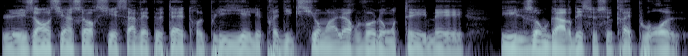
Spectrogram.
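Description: A man reading a fantasy audiobook voices a grave male prophet who muses slowly and hesitantly. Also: on the low side, steady tone, a little mellow, dry recording, clean studio sound, voice pushed down, close to an everyday voice. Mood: musing.

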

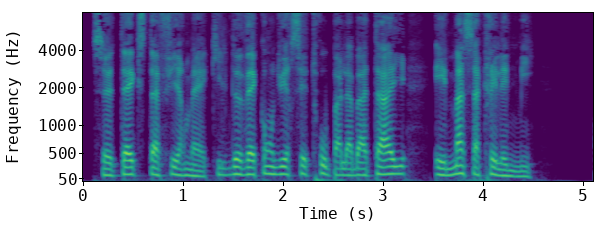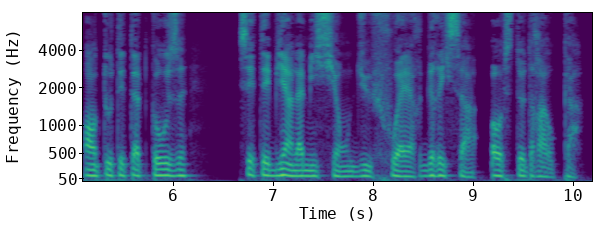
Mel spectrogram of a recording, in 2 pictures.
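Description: A man reading a fantasy novel aloud in measured, scripted narration. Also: on the low side, darkish tone, dry recording, studio quality. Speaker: audiobook narrator.

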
